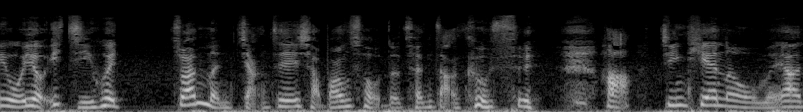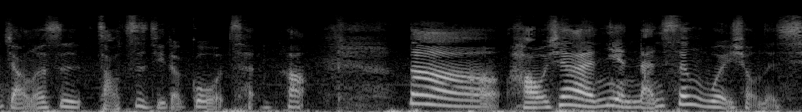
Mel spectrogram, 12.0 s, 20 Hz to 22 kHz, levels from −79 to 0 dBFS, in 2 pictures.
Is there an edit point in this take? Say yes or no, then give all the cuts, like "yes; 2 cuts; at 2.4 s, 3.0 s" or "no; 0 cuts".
no; 0 cuts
